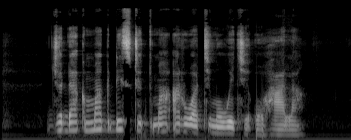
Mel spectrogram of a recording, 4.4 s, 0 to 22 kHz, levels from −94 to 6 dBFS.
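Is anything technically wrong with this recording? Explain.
Yes, at 3.2 to 3.28 s, right after "timo weche", there's a spot of chunks out of order. A 20 ms chunk lands three chunks late, so the sound briefly jumbles at the hard joins where the pieces were spliced in the wrong sequence.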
